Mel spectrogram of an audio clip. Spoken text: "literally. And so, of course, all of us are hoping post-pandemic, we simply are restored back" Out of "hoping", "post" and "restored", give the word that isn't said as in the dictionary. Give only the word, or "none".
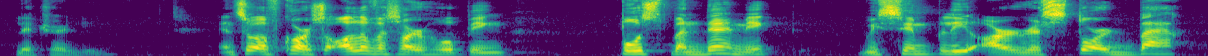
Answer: none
